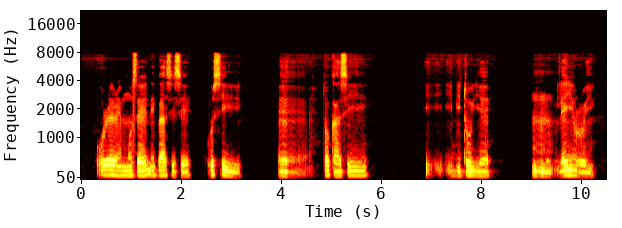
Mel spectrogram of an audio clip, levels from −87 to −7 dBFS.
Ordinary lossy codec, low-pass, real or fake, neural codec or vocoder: none; none; real; none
